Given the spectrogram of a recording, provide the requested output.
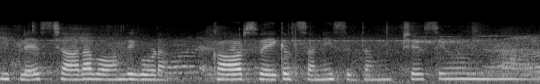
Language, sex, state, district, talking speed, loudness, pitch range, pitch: Telugu, female, Andhra Pradesh, Manyam, 135 wpm, -18 LUFS, 230-250 Hz, 240 Hz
